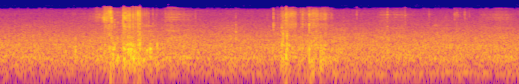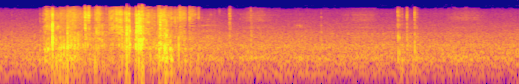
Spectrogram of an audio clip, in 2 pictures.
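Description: Pages of a paper instruction booklet being turned by hand. Brief rustles come about a second and about three seconds in, a longer and louder flurry of page-turning follows past the middle, and a short rustle comes near the end.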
